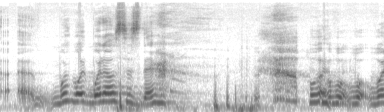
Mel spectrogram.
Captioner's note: laughs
